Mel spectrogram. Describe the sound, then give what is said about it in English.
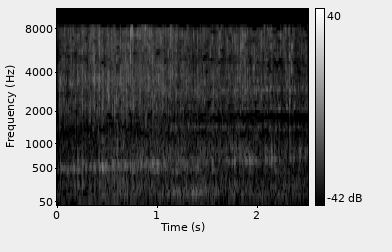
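Fermenting young wine (burčák), cloudy and mustard-colored, poured by a barman from a plastic keg into a glass in the Czech Republic, fizzes in a steady hiss of tiny crackling bubbles from microbacteria at work, continuous and even throughout with no voices. “Hear that fizz? It's the sound of microbacteria at work inside the burčák.”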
